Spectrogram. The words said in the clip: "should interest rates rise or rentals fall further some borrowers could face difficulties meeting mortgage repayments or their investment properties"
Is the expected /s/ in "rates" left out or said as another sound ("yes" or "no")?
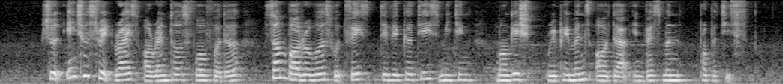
yes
